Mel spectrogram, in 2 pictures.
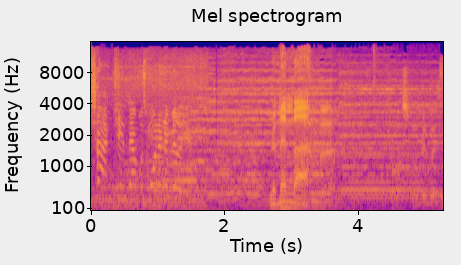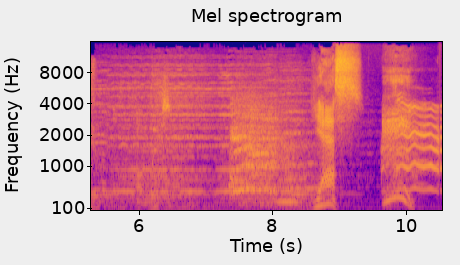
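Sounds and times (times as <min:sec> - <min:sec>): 
speech: 0:00.0 - 0:01.8, 0:02.6 - 0:03.8, 0:04.5 - 0:06.7, 0:07.3 - 0:10.3
person vocally imitating a sci-fi starfighter screech: 0:09.6 - 0:10.4.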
